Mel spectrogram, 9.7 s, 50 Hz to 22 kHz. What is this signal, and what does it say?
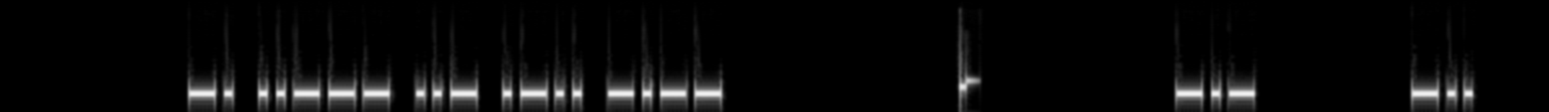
Morse code, heard as a keyed tone, about 23 wpm, spaced as for 16 wpm, 700 Hz. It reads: N2ULY KD
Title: USA Call Signs - 5 Characters - 6x Character Spacing - 22wpm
